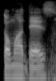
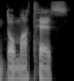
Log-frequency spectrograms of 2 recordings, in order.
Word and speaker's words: domates: And like I said domades, you guys would say domates. It's like certain words that you guys pronounce with a T, we pronounce with a D.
